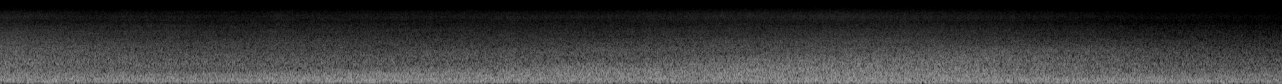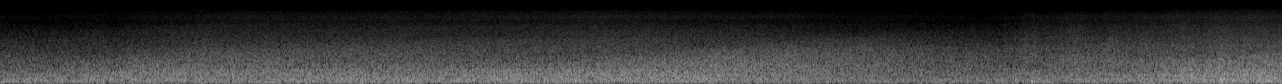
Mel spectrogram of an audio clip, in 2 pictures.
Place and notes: bay, Sound of the waves, wind
Zoom H2n MS+XY
Pingtung County, Taiwan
